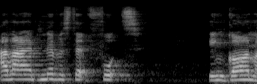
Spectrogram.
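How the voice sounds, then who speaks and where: A woman's bright, sharp tone in a London accent. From London, England. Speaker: former cosmetic science consultant, soap-making teacher. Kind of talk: casual interview chat.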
